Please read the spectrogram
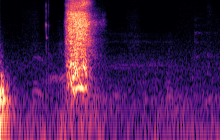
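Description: A man taking one short, sharp snort of cocaine up his nose from a pinch held between his fingers, about half a second in.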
